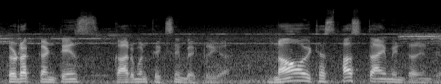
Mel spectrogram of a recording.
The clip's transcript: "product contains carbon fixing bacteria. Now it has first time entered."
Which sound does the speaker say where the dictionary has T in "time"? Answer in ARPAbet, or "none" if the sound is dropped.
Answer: T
